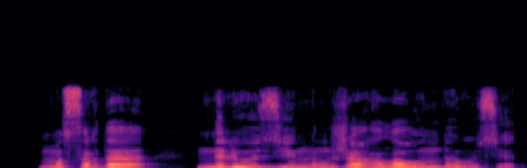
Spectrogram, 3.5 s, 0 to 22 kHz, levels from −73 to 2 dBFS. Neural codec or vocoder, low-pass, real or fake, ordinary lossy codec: none; none; real; none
